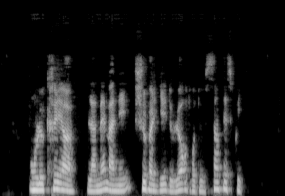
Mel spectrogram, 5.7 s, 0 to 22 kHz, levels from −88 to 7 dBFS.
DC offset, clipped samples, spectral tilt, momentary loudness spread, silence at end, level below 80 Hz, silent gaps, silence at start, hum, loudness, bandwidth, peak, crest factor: under 0.1%; under 0.1%; -7 dB/octave; 10 LU; 0.9 s; -52 dBFS; none; 0.6 s; none; -17 LUFS; 7 kHz; -2 dBFS; 16 dB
